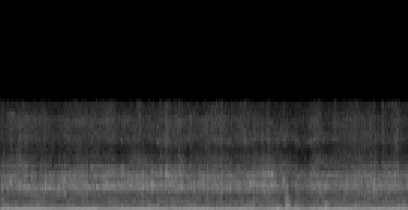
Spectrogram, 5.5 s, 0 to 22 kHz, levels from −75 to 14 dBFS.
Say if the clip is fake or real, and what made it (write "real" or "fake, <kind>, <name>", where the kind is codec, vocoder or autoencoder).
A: fake, codec, SNAC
